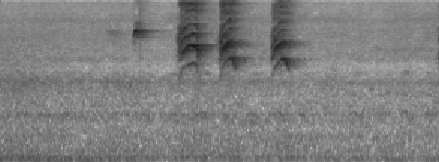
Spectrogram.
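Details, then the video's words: Sunbird close overhead giving a short run of three bright, high-pitched chirps after a single thin whistle, over a soft low background rumble. "Burung Kolibri gacor"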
